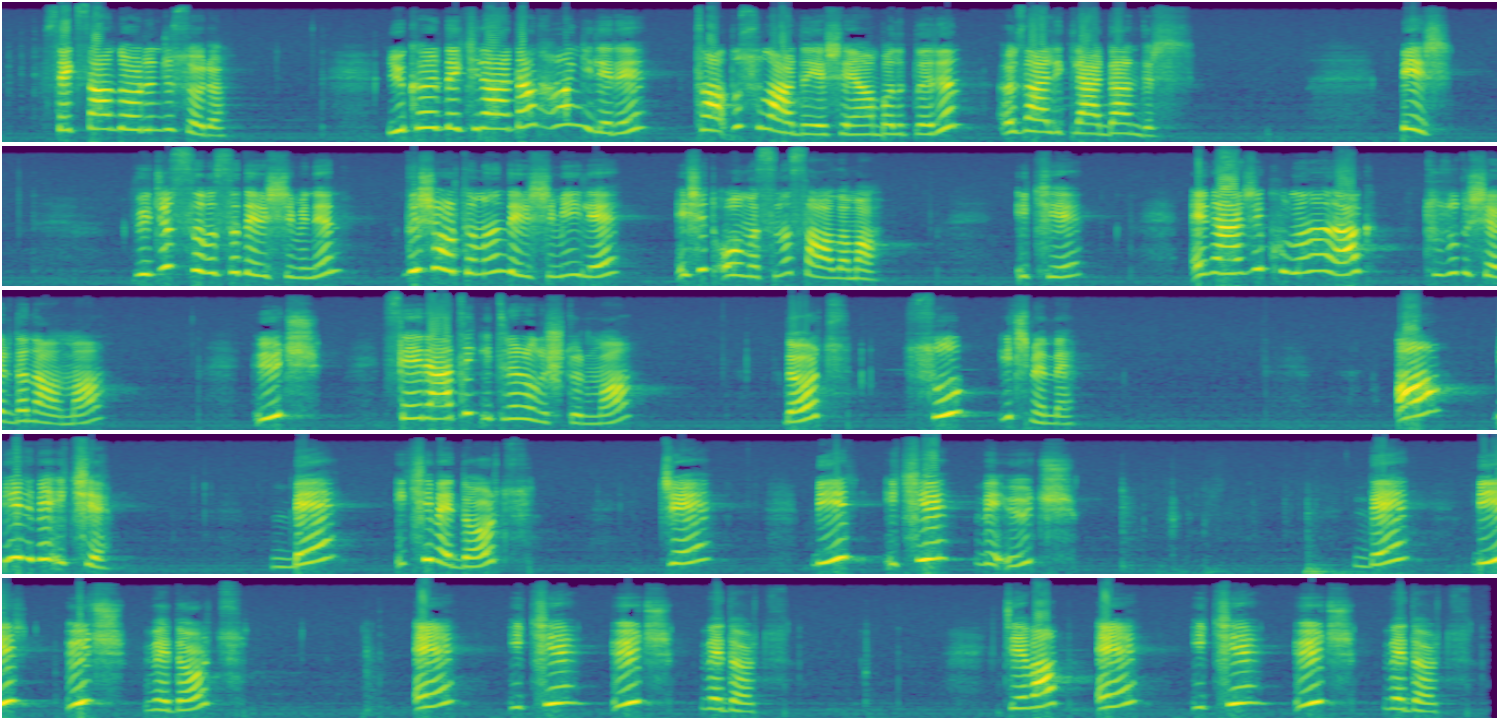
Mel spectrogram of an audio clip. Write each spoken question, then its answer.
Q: Yukarıdakilerden hangileri tatlı sularda yaşayan balıkların özelliklerdendir?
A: Cevap E. 2, 3 ve 4.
